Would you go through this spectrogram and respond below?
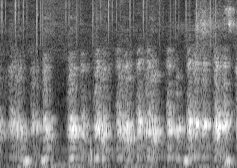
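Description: A flock of many chickens in a video game, clucking in overlapping, repeated short calls at close range, with no voices.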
